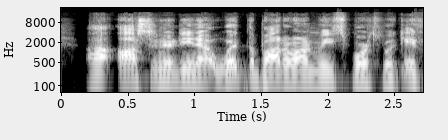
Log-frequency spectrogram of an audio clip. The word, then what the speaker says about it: Herdina: Make sure you pronounce it correctly. It's Herdina. Austin Herdina with the Potawatomi Sportsbook.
